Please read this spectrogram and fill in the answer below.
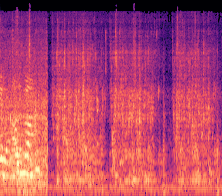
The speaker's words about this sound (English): Nearby, girls pump water from a borehole where UNICEF is providing potable water for the refugees.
